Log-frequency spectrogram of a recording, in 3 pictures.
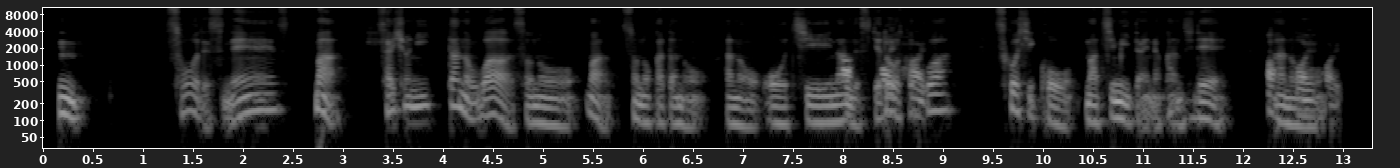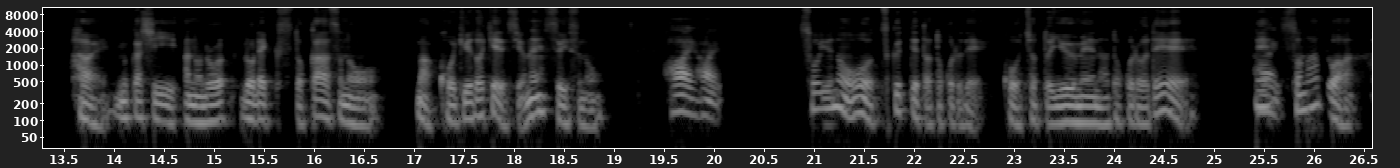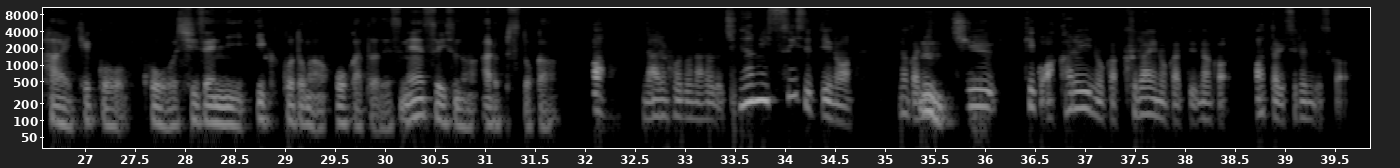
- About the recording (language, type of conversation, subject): Japanese, podcast, 最近の自然を楽しむ旅行で、いちばん心に残った瞬間は何でしたか？
- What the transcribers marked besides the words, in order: none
